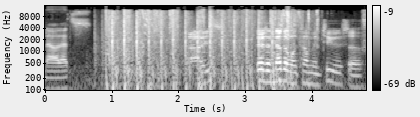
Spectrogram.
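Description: A gun fires in quick, sharp shots.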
